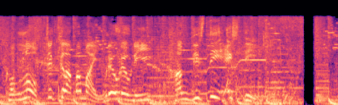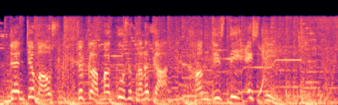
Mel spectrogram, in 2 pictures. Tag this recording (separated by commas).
Speech, Music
